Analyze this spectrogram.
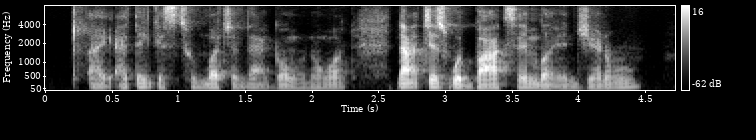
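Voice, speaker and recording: A soft-spoken man talks at a moderate pace with ordinary pitch variation on a very clean recording with a silent background. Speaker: boxing commentary youtuber. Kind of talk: casual solo commentary. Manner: soft-spoken, talking low.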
